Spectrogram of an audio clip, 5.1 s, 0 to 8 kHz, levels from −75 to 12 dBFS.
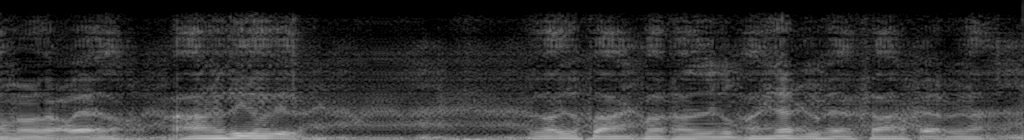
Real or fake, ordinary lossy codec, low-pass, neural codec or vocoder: fake; none; 7.2 kHz; codec, 16 kHz, 0.5 kbps, FreqCodec, larger model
